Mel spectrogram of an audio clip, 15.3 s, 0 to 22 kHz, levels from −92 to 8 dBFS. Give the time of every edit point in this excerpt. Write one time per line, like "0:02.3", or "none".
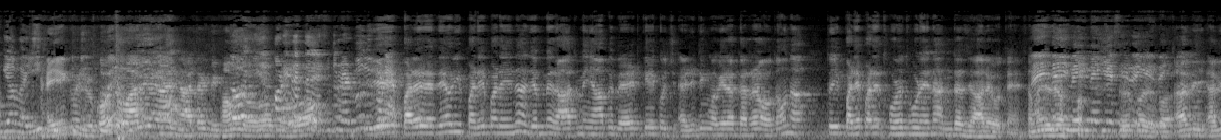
none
